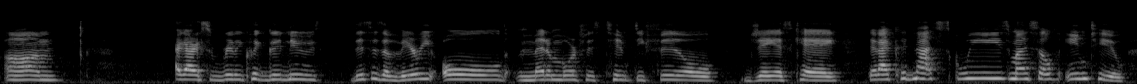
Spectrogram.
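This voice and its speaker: A woman's voice: medium pitch, fairly even intonation, slow pace. Profane rambling woman vlogger. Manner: rambling, profane, with jokey asides. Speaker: fashion vlogger. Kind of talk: casual chat to camera. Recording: dull lo-fi recording.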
